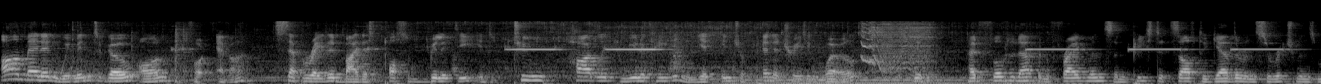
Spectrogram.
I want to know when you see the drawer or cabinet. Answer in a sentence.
The drawer or cabinet can be heard from 0.5 to 1.9 s and from 8.6 to 9.4 s.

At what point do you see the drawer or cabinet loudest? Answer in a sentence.
The volume of the drawer or cabinet peaks at 9 seconds.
